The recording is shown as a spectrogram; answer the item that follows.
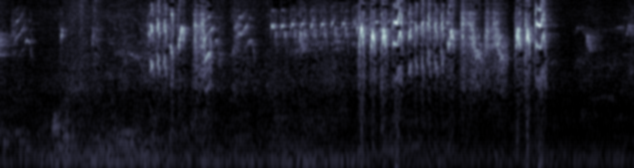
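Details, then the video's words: Provocative song of a crimson sunbird: bursts of shrill, rapidly pulsed high trills alternating with short thin whistles, ending abruptly, with quiet background. "Suara Yang Bikin Sogon Emosi dan Ngamuk"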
